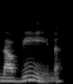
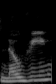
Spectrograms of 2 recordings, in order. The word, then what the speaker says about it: Noveen: So people will see it and think it's Noveen, which is totally fine. But correct pronunciation is Naveen.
